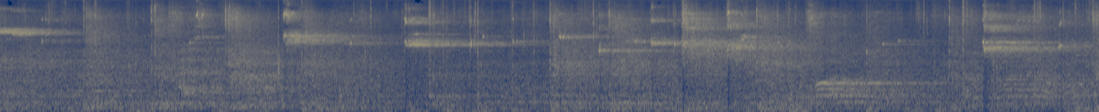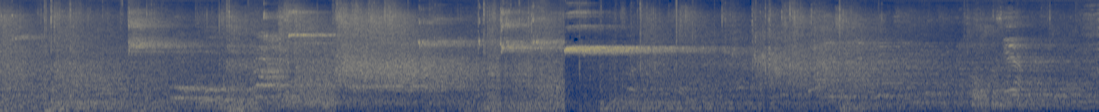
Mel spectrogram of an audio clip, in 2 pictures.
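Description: A basketball game on an indoor court: the ball bouncing on the wooden floor and sneakers squeaking. About three-quarters of the way through comes a short, steady whistle blast, typical of a referee stopping play.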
